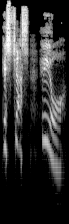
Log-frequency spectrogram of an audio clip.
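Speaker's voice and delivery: high, slow little-creature voice; small high-pitched character voice; Piglet. A narrator's reading. Piglet comforting Pooh, in a high little voice.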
